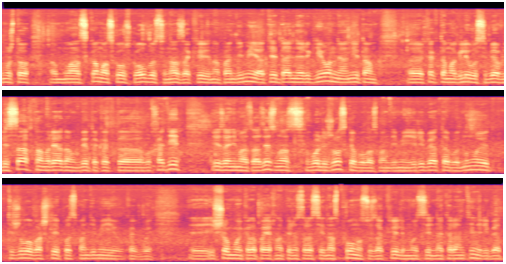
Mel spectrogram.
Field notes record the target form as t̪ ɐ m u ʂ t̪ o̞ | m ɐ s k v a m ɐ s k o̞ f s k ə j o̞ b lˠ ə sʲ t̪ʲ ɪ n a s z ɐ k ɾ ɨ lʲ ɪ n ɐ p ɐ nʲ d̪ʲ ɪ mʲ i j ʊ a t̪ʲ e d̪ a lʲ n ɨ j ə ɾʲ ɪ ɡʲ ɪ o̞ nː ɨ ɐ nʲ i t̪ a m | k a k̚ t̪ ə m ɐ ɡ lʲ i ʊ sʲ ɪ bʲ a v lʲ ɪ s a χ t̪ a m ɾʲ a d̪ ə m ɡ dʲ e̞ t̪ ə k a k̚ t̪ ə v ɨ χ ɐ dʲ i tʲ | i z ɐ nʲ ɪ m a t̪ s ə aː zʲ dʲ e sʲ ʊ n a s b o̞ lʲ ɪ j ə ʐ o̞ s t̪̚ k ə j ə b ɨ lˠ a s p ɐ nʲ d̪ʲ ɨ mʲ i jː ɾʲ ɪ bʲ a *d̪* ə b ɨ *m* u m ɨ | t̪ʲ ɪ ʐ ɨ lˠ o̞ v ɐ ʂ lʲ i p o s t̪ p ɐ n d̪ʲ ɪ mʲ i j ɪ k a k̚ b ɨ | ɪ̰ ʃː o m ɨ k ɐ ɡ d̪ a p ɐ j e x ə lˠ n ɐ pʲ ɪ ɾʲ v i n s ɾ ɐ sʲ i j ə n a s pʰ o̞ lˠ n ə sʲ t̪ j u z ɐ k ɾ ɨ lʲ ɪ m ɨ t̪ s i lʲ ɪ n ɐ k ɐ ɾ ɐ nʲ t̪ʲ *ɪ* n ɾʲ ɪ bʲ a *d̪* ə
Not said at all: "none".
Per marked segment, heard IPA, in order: t̪, n, i, t̪

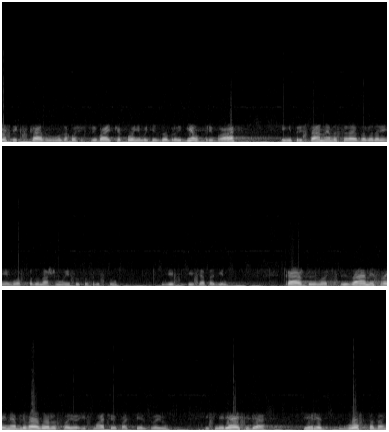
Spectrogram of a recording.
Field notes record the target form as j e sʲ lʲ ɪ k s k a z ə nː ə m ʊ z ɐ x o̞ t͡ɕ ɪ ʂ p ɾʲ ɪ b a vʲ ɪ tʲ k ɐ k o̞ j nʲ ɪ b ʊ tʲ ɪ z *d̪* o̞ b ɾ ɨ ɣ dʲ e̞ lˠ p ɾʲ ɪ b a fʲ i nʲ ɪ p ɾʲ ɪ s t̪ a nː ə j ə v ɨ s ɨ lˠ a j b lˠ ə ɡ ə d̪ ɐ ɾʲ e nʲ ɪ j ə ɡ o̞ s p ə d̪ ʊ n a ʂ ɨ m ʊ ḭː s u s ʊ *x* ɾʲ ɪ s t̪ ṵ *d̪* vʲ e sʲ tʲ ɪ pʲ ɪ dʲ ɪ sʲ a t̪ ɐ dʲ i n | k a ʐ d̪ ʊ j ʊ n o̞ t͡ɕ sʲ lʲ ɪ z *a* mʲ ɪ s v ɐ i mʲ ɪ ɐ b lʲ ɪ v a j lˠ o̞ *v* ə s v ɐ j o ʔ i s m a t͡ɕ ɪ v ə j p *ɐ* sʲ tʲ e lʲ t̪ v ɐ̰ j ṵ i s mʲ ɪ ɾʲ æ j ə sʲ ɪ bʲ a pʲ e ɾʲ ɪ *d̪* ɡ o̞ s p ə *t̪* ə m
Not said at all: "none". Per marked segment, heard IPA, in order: d̪, x, d̪, a, ʐ, ɐ, d̪, d̪

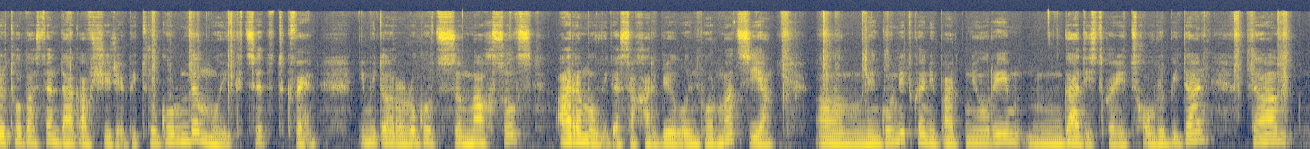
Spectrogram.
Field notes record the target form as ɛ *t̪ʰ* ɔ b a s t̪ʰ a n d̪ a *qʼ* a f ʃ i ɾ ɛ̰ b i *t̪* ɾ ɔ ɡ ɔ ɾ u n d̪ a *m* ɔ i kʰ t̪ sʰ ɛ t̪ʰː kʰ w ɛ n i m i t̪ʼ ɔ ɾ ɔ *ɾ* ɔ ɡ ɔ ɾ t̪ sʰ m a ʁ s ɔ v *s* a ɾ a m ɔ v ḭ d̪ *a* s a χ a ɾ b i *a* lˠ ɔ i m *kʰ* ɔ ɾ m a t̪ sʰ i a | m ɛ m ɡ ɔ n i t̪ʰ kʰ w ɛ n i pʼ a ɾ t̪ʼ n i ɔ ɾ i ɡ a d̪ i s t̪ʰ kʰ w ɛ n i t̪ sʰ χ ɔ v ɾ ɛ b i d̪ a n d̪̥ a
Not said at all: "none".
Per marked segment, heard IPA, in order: t̪ʰ, kʼ, t̪ʰ, m, ɾ, s, a, ɛ, pʰ

